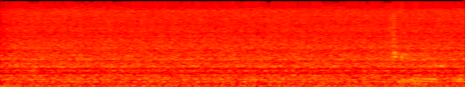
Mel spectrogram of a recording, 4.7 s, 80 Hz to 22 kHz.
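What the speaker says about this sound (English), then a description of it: "change from your mode from off to a fan to air conditioning. I'll let that kick on here." An RV air conditioner in a Jayflight SLX 265RLS travel trailer runs with a steady, close, even whoosh of air and motor hum, unchanging throughout with no talk.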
